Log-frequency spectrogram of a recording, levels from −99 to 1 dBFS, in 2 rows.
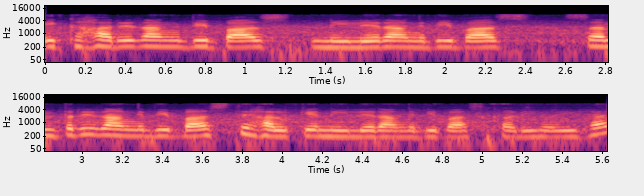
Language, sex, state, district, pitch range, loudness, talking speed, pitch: Punjabi, female, Delhi, New Delhi, 200-225 Hz, -18 LUFS, 235 wpm, 210 Hz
